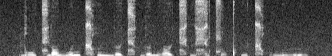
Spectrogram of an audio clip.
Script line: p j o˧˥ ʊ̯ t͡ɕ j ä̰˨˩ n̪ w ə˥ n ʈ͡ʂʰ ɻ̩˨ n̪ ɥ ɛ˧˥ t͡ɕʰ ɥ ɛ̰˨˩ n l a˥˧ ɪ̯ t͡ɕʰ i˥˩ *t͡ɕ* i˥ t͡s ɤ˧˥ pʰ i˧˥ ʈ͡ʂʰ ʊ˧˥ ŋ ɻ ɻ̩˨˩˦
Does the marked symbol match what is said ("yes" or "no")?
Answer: no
